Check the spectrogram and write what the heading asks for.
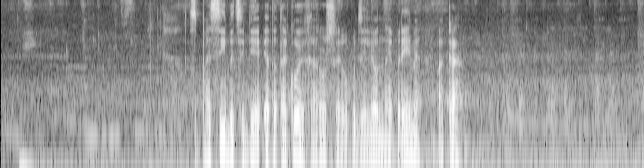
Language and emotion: Russian, positive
